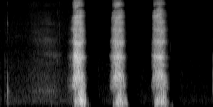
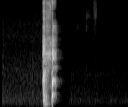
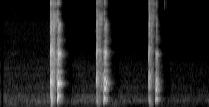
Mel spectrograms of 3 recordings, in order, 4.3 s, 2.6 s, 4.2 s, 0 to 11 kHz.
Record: {"exhalation_length": "4.3 s", "exhalation_amplitude": 31438, "exhalation_signal_mean_std_ratio": 0.31, "cough_length": "2.6 s", "cough_amplitude": 32767, "cough_signal_mean_std_ratio": 0.2, "three_cough_length": "4.2 s", "three_cough_amplitude": 31235, "three_cough_signal_mean_std_ratio": 0.23, "survey_phase": "beta (2021-08-13 to 2022-03-07)", "age": "18-44", "gender": "Female", "wearing_mask": "No", "symptom_runny_or_blocked_nose": true, "symptom_fatigue": true, "smoker_status": "Never smoked", "respiratory_condition_asthma": false, "respiratory_condition_other": false, "recruitment_source": "Test and Trace", "submission_delay": "2 days", "covid_test_result": "Positive", "covid_test_method": "ePCR"}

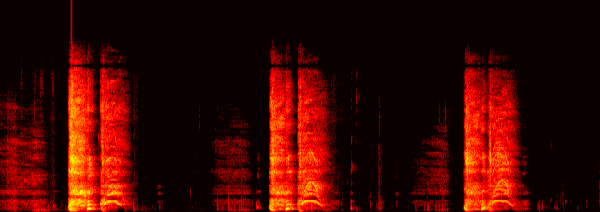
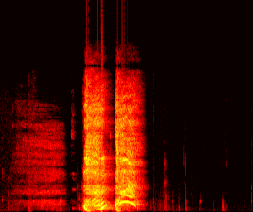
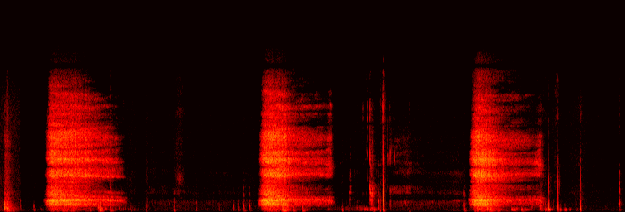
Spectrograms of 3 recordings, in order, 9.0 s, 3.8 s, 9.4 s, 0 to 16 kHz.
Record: {"three_cough_length": "9.0 s", "three_cough_amplitude": 28903, "three_cough_signal_mean_std_ratio": 0.34, "cough_length": "3.8 s", "cough_amplitude": 29203, "cough_signal_mean_std_ratio": 0.36, "exhalation_length": "9.4 s", "exhalation_amplitude": 6187, "exhalation_signal_mean_std_ratio": 0.41, "survey_phase": "beta (2021-08-13 to 2022-03-07)", "age": "65+", "gender": "Male", "wearing_mask": "No", "symptom_none": true, "smoker_status": "Ex-smoker", "respiratory_condition_asthma": false, "respiratory_condition_other": false, "recruitment_source": "REACT", "submission_delay": "2 days", "covid_test_result": "Negative", "covid_test_method": "RT-qPCR", "influenza_a_test_result": "Negative", "influenza_b_test_result": "Negative"}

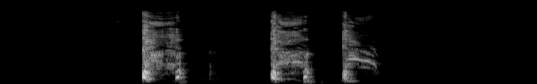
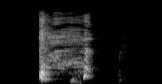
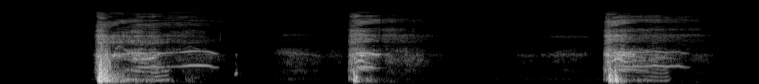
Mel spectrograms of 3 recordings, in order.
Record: {"three_cough_length": "5.4 s", "three_cough_amplitude": 28982, "three_cough_signal_mean_std_ratio": 0.27, "cough_length": "1.6 s", "cough_amplitude": 31614, "cough_signal_mean_std_ratio": 0.31, "exhalation_length": "7.6 s", "exhalation_amplitude": 32768, "exhalation_signal_mean_std_ratio": 0.29, "survey_phase": "beta (2021-08-13 to 2022-03-07)", "age": "18-44", "gender": "Female", "wearing_mask": "No", "symptom_none": true, "symptom_onset": "13 days", "smoker_status": "Never smoked", "respiratory_condition_asthma": false, "respiratory_condition_other": false, "recruitment_source": "REACT", "submission_delay": "1 day", "covid_test_result": "Negative", "covid_test_method": "RT-qPCR", "influenza_a_test_result": "Negative", "influenza_b_test_result": "Negative"}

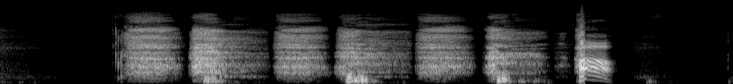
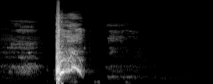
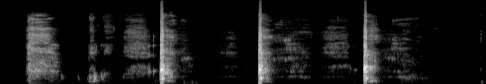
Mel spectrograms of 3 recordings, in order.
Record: {"exhalation_length": "7.3 s", "exhalation_amplitude": 32768, "exhalation_signal_mean_std_ratio": 0.48, "cough_length": "2.1 s", "cough_amplitude": 32768, "cough_signal_mean_std_ratio": 0.27, "three_cough_length": "4.9 s", "three_cough_amplitude": 32768, "three_cough_signal_mean_std_ratio": 0.22, "survey_phase": "alpha (2021-03-01 to 2021-08-12)", "age": "45-64", "gender": "Male", "wearing_mask": "No", "symptom_none": true, "smoker_status": "Never smoked", "respiratory_condition_asthma": false, "respiratory_condition_other": false, "recruitment_source": "Test and Trace", "submission_delay": "0 days", "covid_test_result": "Negative", "covid_test_method": "RT-qPCR"}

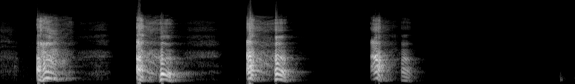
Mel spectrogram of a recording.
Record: {"three_cough_length": "5.8 s", "three_cough_amplitude": 26028, "three_cough_signal_mean_std_ratio": 0.32, "survey_phase": "alpha (2021-03-01 to 2021-08-12)", "age": "65+", "gender": "Male", "wearing_mask": "No", "symptom_none": true, "smoker_status": "Never smoked", "respiratory_condition_asthma": false, "respiratory_condition_other": false, "recruitment_source": "REACT", "submission_delay": "1 day", "covid_test_result": "Negative", "covid_test_method": "RT-qPCR"}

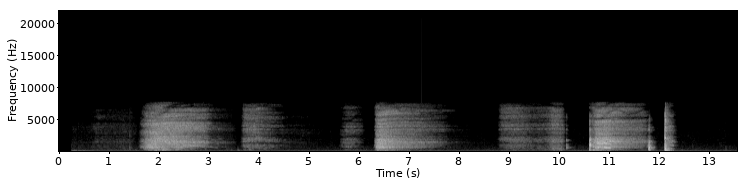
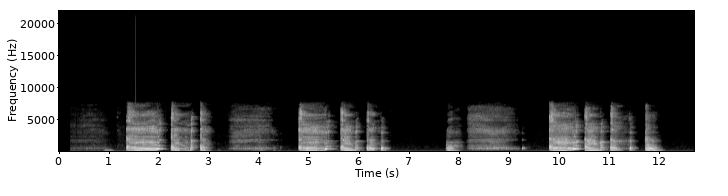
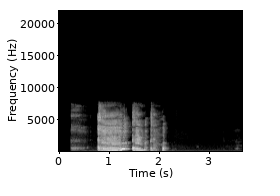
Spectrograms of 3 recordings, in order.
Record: {"exhalation_length": "13.6 s", "exhalation_amplitude": 28633, "exhalation_signal_mean_std_ratio": 0.38, "three_cough_length": "12.7 s", "three_cough_amplitude": 29891, "three_cough_signal_mean_std_ratio": 0.5, "cough_length": "3.7 s", "cough_amplitude": 32148, "cough_signal_mean_std_ratio": 0.44, "survey_phase": "beta (2021-08-13 to 2022-03-07)", "age": "18-44", "gender": "Female", "wearing_mask": "No", "symptom_cough_any": true, "symptom_runny_or_blocked_nose": true, "symptom_shortness_of_breath": true, "symptom_sore_throat": true, "symptom_diarrhoea": true, "symptom_fatigue": true, "symptom_fever_high_temperature": true, "symptom_headache": true, "symptom_change_to_sense_of_smell_or_taste": true, "smoker_status": "Never smoked", "respiratory_condition_asthma": false, "respiratory_condition_other": false, "recruitment_source": "Test and Trace", "submission_delay": "1 day", "covid_test_result": "Positive", "covid_test_method": "LFT"}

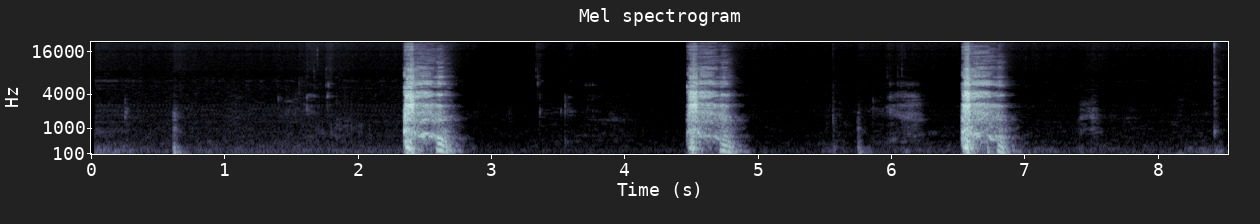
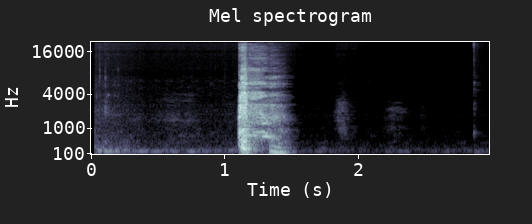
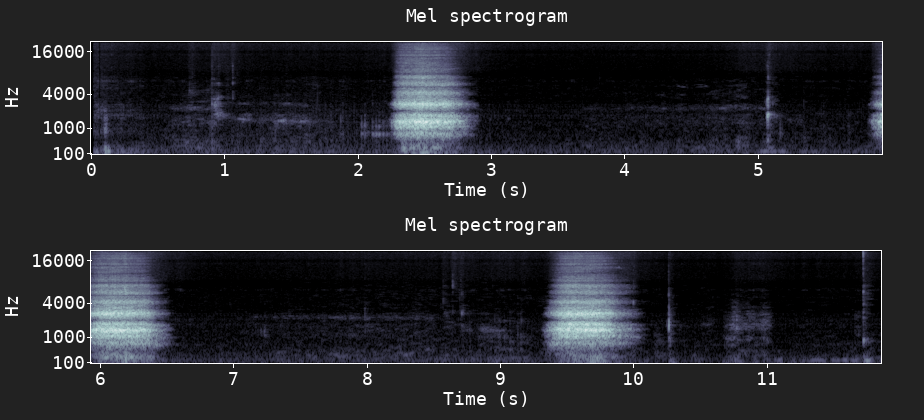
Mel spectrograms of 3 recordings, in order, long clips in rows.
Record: {"three_cough_length": "8.5 s", "three_cough_amplitude": 32766, "three_cough_signal_mean_std_ratio": 0.22, "cough_length": "3.0 s", "cough_amplitude": 32768, "cough_signal_mean_std_ratio": 0.22, "exhalation_length": "11.9 s", "exhalation_amplitude": 32506, "exhalation_signal_mean_std_ratio": 0.28, "survey_phase": "beta (2021-08-13 to 2022-03-07)", "age": "65+", "gender": "Female", "wearing_mask": "No", "symptom_none": true, "smoker_status": "Never smoked", "respiratory_condition_asthma": false, "respiratory_condition_other": false, "recruitment_source": "REACT", "submission_delay": "12 days", "covid_test_result": "Negative", "covid_test_method": "RT-qPCR"}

